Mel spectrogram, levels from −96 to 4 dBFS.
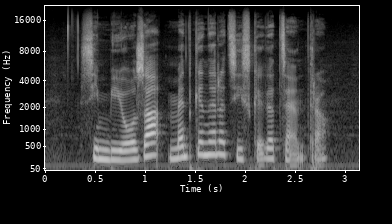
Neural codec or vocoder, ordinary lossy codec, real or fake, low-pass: none; none; real; none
